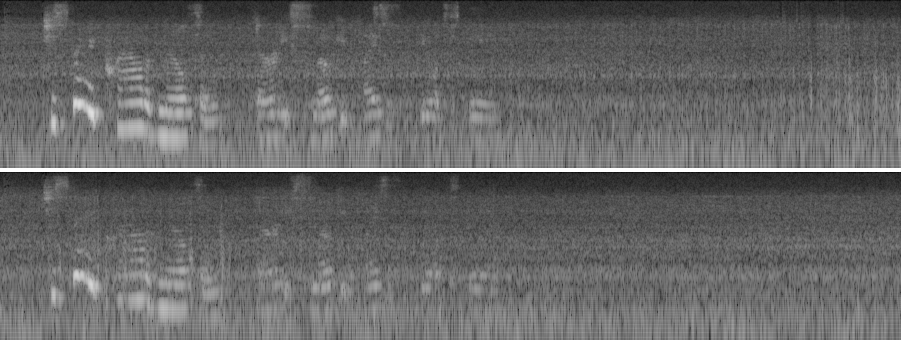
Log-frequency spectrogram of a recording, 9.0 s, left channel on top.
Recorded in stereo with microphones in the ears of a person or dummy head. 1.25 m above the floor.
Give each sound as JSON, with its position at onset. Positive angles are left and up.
{"t": 0.4, "sound": "a woman speaking", "side_deg": 25, "distance_m": 0.6}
